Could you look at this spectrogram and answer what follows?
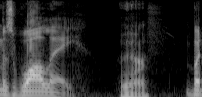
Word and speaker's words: Wale: Now this one's tough because the rapper's name is Wale, Yeah. but it's spelled W-A-L-E, Wale.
